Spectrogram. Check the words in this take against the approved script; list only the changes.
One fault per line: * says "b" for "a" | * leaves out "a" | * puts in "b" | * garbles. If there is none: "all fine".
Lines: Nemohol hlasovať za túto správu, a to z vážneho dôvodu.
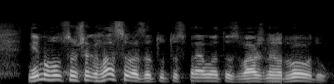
* puts in "som však"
